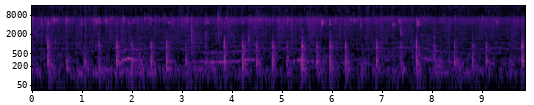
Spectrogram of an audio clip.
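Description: Chopped ginger sizzling in a little sesame oil in an iron kadai, stirred with a wooden spatula that knocks and scrapes against the pan in many irregular clicks.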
